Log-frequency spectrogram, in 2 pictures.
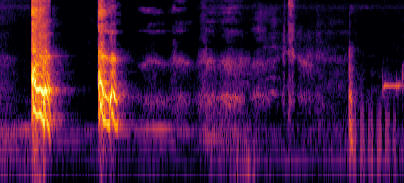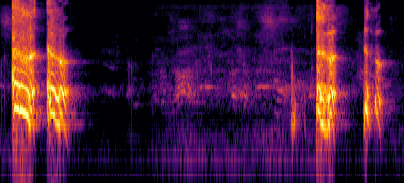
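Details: Six harsh barking coughs in pairs with quiet breathing between: brassy, metallic cough of croup in a child, indicating extrathoracic upper airway obstruction.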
